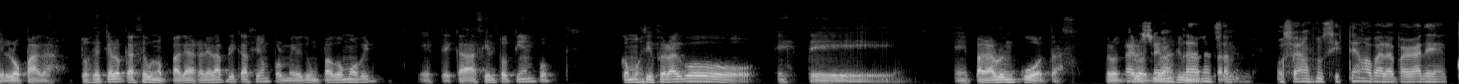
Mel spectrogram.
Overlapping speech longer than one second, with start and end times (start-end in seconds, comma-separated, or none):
11.2-12.4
